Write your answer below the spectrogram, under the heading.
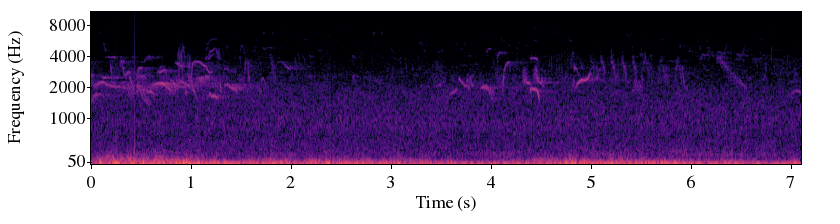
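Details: Estonian osprey nest on a live camera, 22 June 2017, late afternoon, as a fish is delivered. Quick bursts of high, thin chirping whistles come in clusters at the start and the middle, with wind rumble underneath.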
